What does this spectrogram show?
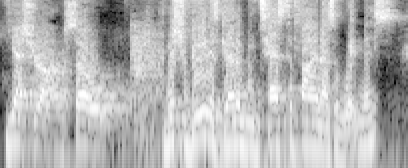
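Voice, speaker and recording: A male prosecutor with a moderately high voice addresses a court. His delivery is formal and methodical, and he is deferential as he sets out his legal argument. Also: normal speed, slight background noise, poor audio.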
